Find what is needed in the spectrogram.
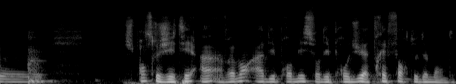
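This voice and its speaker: Against a quiet background, a man talks at a moderate pace and medium pitch in a dark, mellow, somewhat breathy tone. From France. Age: 50s. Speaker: convicted fraudster; interview guest. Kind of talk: interview storytelling. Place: studio. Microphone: studio mic.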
